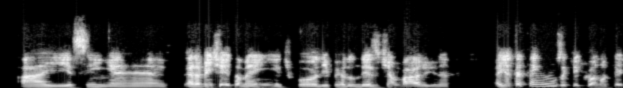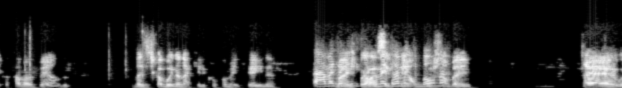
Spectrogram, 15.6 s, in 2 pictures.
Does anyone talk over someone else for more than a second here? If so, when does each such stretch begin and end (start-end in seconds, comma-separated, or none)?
11.9-13.5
